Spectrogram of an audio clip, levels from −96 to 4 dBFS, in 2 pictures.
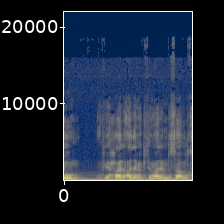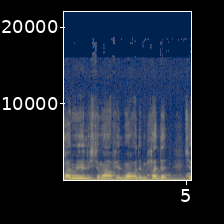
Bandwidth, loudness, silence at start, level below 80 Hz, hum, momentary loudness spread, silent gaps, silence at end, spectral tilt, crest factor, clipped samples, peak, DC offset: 16 kHz; -21 LUFS; 0 s; -42 dBFS; none; 12 LU; none; 0 s; -7 dB/octave; 14 dB; under 0.1%; -6 dBFS; under 0.1%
